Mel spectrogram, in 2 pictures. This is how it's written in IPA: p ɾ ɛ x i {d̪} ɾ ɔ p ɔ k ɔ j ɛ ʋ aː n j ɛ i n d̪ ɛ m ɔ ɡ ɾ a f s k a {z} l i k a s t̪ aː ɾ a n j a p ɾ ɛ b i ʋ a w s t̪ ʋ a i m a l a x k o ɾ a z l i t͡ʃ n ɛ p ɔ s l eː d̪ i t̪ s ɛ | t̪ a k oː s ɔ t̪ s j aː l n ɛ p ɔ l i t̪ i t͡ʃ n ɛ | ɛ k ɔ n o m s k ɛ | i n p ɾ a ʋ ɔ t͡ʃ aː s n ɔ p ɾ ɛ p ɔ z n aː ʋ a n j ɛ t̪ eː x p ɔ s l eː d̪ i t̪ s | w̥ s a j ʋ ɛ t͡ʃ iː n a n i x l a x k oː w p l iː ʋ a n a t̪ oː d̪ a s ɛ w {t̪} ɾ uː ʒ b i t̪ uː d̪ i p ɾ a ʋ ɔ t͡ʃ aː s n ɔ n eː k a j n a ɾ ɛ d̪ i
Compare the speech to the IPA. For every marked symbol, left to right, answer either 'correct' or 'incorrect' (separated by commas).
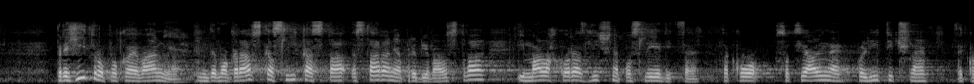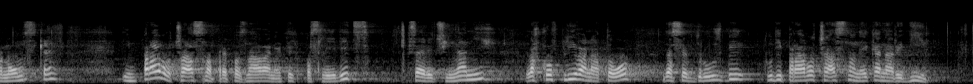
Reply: incorrect, incorrect, incorrect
